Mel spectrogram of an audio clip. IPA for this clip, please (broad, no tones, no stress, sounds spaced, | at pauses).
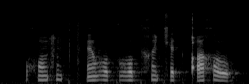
χ õ sʷ ɛ̃ k t͡sʼ ɛ̃ ʁʷ əː k ʁʷ e k χ ɛ̃ cʰ ɛ k qʼ ə χ o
